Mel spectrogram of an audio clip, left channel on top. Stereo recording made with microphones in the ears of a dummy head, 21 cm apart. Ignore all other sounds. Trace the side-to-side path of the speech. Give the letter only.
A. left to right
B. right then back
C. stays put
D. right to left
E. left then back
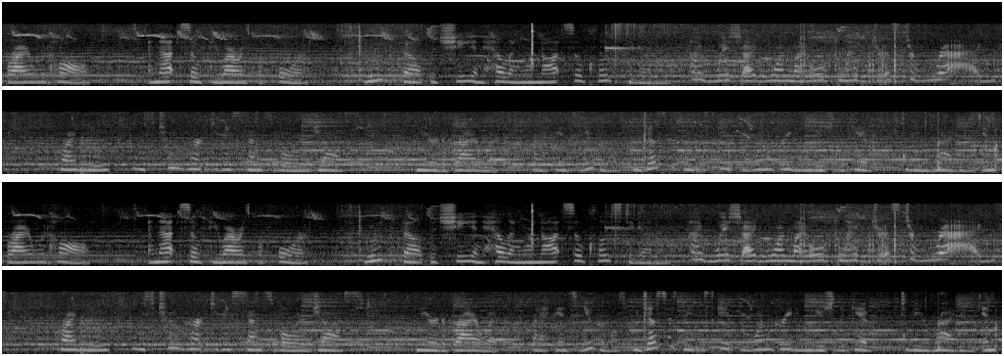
A.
